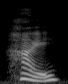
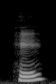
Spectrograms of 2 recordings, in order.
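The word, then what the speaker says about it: はい: In all places lately, hai, yes, has been pronounced he, chi, na, ne, to Ito's great contempt.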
